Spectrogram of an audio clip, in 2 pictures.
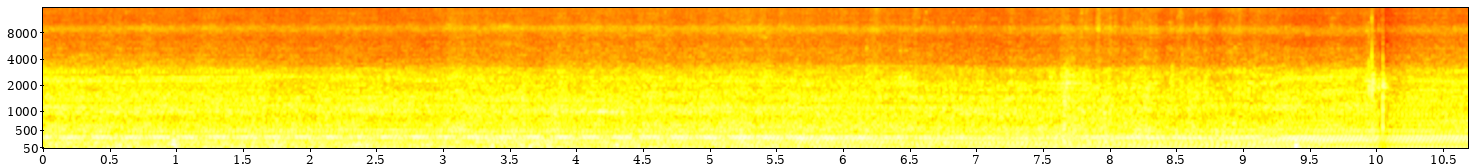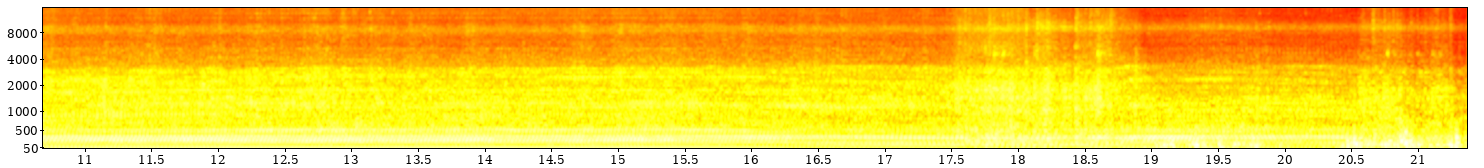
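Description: Motorcycle engine running steadily while riding along. Its note changes about halfway through, taking on a heavier, lower drone for several seconds, then settles back to its earlier pitch.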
